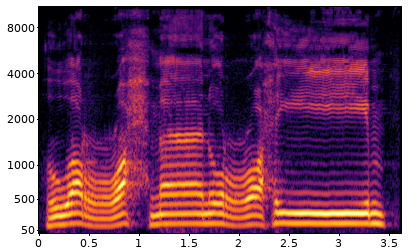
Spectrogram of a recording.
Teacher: لا تكرر الراء، لا تقول هو الر هو الر، سمعت هذا التكرير الذي يؤدي إلى ظهور عدة راءات، منهي عنه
